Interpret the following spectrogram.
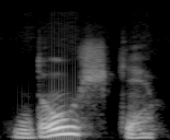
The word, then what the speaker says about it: дужки: Так ось, правильно, дужки на перший склад наголос.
